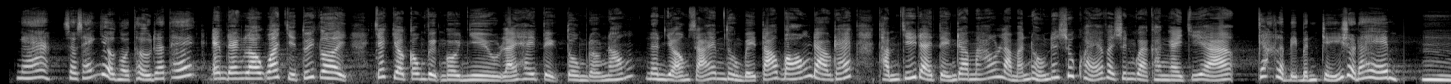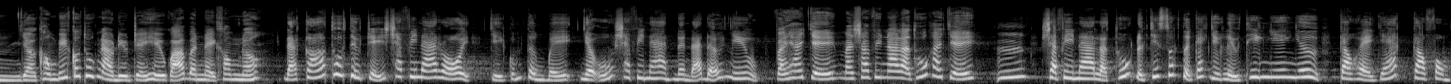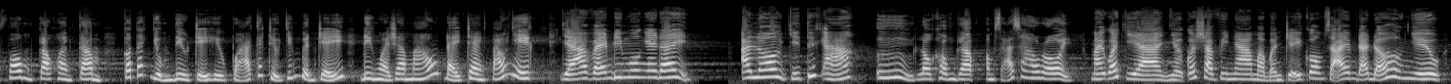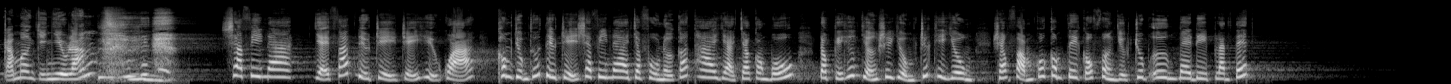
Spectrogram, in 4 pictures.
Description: Trên đài phát thanh cho công chúng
